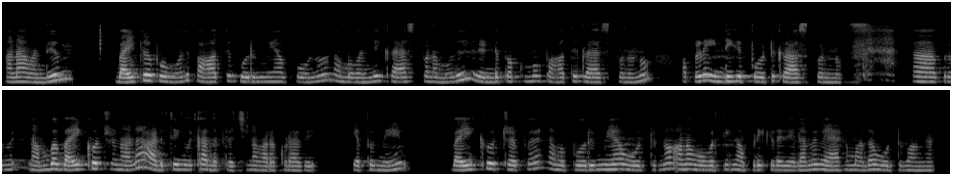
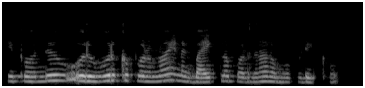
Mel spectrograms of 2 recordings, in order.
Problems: low volume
